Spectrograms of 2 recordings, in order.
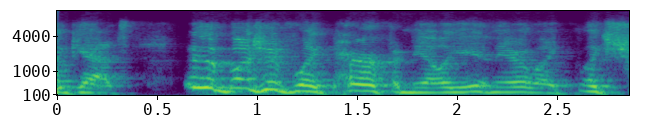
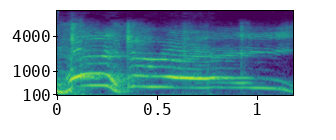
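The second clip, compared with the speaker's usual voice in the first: tipsy cheer, squeaky and very high; 11 semitones higher than usual. Voicing a paramedic who says they had a few: tipsy paramedic voice. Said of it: "weaving a bit and applauding".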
